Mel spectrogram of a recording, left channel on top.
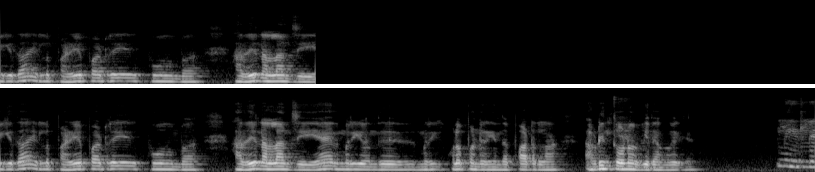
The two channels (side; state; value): left; drops out; at 3.2 s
